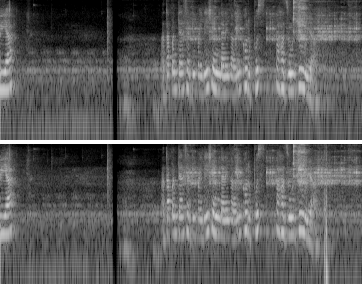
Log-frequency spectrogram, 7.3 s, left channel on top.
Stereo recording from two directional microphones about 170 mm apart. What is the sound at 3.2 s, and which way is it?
A woman's voice, 65° left (ahead or behind).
